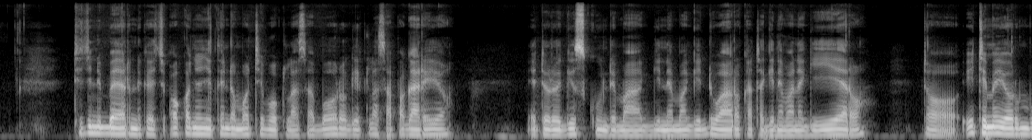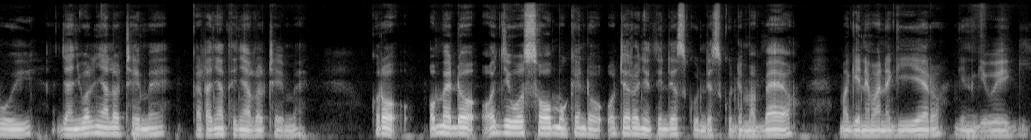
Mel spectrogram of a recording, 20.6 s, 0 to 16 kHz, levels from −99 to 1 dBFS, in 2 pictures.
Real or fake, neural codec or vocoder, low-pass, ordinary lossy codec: real; none; 14.4 kHz; none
